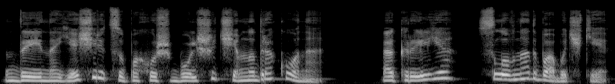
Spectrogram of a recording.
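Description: A woman voicing a calm, dry-witted male elf, speaking low, slow and quiet in an audiobook. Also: gravelly, no room sound, exaggerated voice.

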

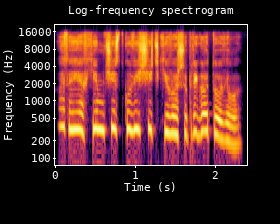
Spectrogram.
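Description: A shrill, babbling housekeeper, tipsy and fearful, her voice jumping high, as a woman narrator puts her on. The tone stays mellow and the sound is dry and close. Audiobook character reading. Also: moderate pace, dry recording, close to an everyday voice. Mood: fawning.

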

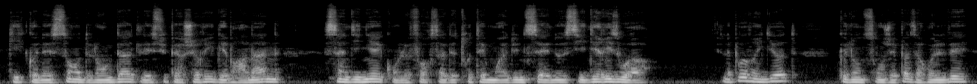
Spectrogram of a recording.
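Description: A man reads a story aloud in a measured, even manner. His voice sits low and is dark and mellow, with a strongly husky, breathy texture. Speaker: narrator. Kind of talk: audiobook narration.

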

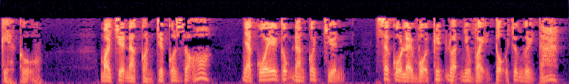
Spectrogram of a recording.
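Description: A man voicing a calm, fair-minded elderly village man who explains and reasons with the others in a storybook reading. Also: on the low side, normal speed, slightly rough, dry recording. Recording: dull lo-fi.

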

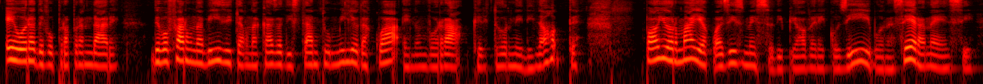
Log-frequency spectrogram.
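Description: A woman voicing a calm, kindly young male curate who speaks placidly and half in jest, in an audiobook reading. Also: lowish voice, fairly quick, natural voice.

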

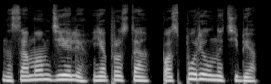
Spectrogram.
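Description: A woman's voice: mid-range voice, a little fast, warm tone, no room sound, studio quality, natural voice. A woman voicing a blunt young aristocratic male student who speaks frankly. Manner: blunt, plain-spoken confessions.

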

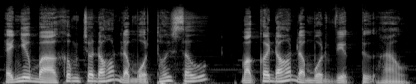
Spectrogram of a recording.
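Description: Low-voiced expressive male storyteller. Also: normal speed, dry recording, faint music behind. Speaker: narrator. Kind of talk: scripted ghost story narration.

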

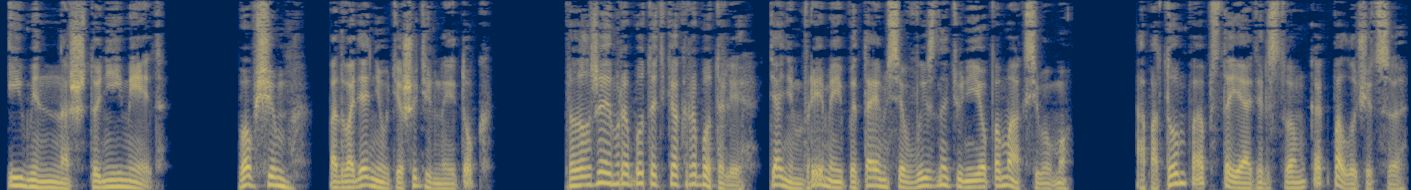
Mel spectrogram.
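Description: A man's voice: fairly low pitch, animated, normal speed, darkish tone. A man reading an audiobook, voicing a weary male character who grumbles sardonically. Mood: grumbling.

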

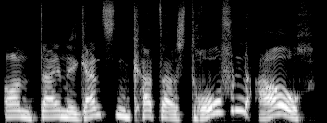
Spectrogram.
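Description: A narrator voicing Timon, an excitable male meerkat, in a high, eager storybook voice. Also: a little slow, slightly rough, dry recording, studio quality. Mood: teasing. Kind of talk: storybook reading.

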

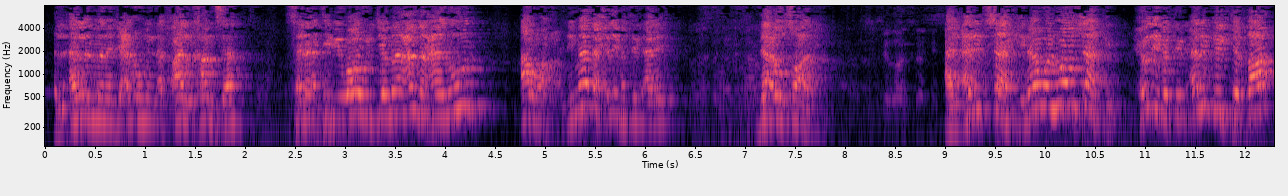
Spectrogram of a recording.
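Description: A man teaching a grammar class, questioning his students by name in a brisk, teasing way. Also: extremely high pitch, a bit bright. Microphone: distant room mic. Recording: echoey classroom, voice from far off.

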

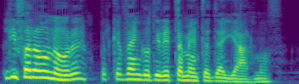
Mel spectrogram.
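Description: A man reading an audiobook, voicing a jovial, careless young gentleman who talks in a teasing, breezy way. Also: a little high, very animated, normal speed, pitched above the performer's own voice.

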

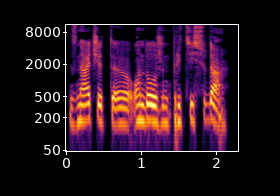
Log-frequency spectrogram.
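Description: A woman voicing a calm male gang leader who stays coolly polite, with a sharp, low tone. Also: normal speed, no room sound, clean studio sound. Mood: cold.

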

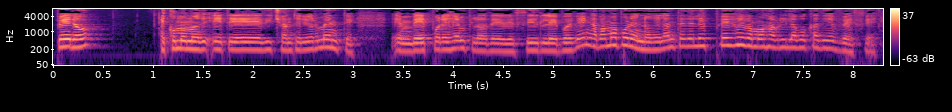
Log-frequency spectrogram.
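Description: A woman, reading a children's story aloud as a radio guest, soft-spoken and lively. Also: mid-range voice, a little fast.

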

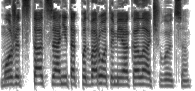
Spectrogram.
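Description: A woman voicing a calm, grave male guard who speaks in a measured, thoughtful way. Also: fairly high pitch, dry recording, clean studio sound, lightly acted.

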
